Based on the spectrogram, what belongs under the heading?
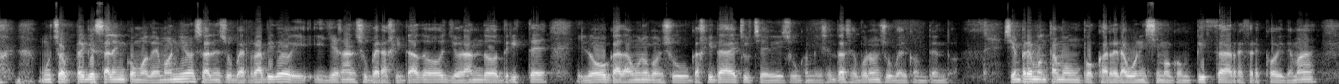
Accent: Rojales, Valencian Community, Spain; aquí en mi pueblo parece de película

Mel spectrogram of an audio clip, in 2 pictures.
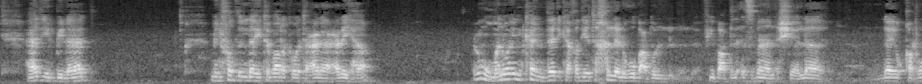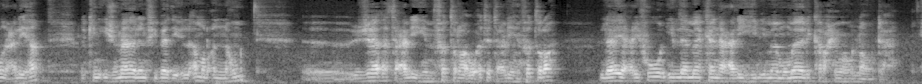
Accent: Morocco; يسهل بما يتلائم مع فهم المغاربة أو دارجتنا المغربية

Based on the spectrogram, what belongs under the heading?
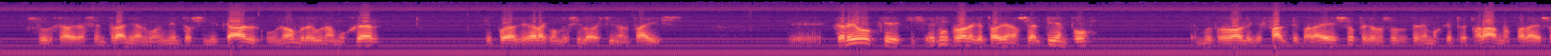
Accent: Lomas de Zamora, Buenos Aires Province, Argentina; now in La Plata, Argentina; logramos un trabajo territorial en mi ciudad natal, que es Lomas

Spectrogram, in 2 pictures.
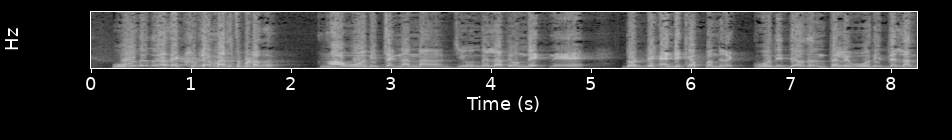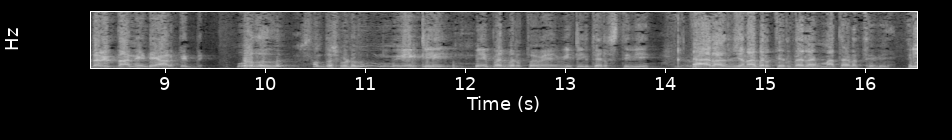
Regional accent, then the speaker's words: Hosakote, Karnataka, India; ಅಲ್ಲೇ ಹೊಸಕೋಟೆ ಅಂತ ನಮ್ಮ ಊರು. ಆ ಊರ್ ಮುಳುಗಡೆ ಆದ್ಮೇಲೆ ನಮ್ಮ ತಂದೆ 4 ಕಡೆ ಆಸ್ತಿ ಮಾಡಿದ್ರು.

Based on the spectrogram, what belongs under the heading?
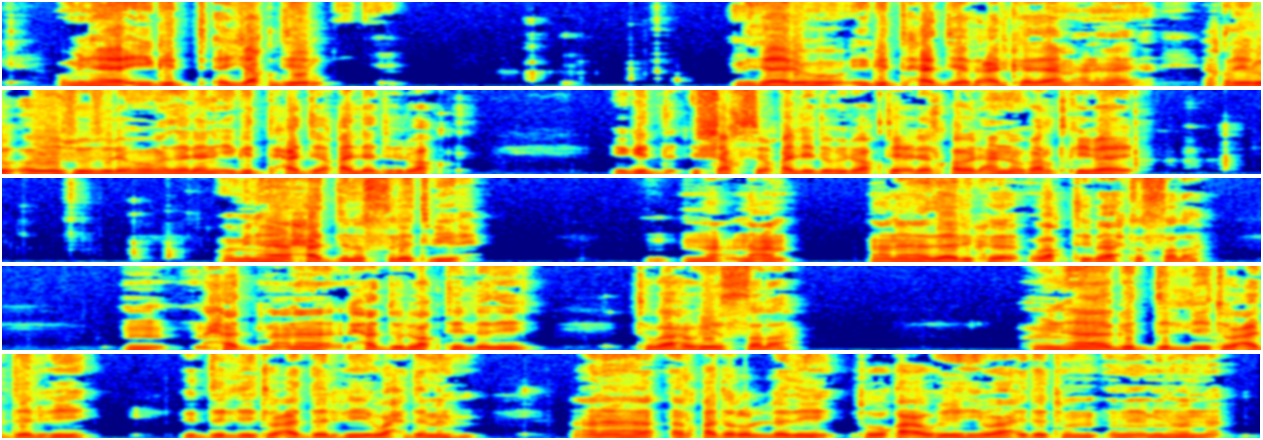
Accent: Mauritania; accent: Hassaniya

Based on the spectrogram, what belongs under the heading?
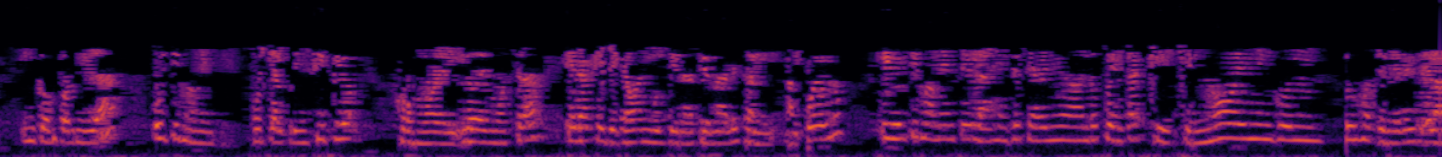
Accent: Pesca, Boyacá, Colombia; En Pesca, que es de donde yo vengo

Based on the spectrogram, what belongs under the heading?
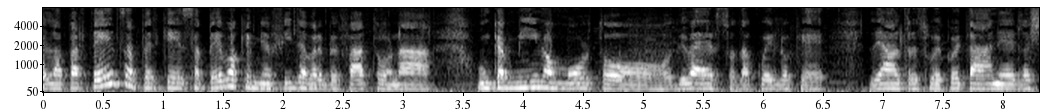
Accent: Menfi, Sicily, Italy; Anch'io da Menfi.

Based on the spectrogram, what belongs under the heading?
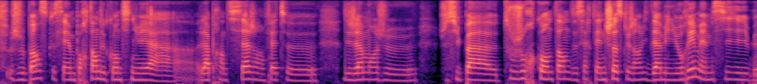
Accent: Hendaye, Nouvelle-Aquitaine, France; now in Cambo-les-Bains, France; je suis originaire d'Andaye, mais j'habite à Cambo-les-Bains depuis 4 ans bientôt.

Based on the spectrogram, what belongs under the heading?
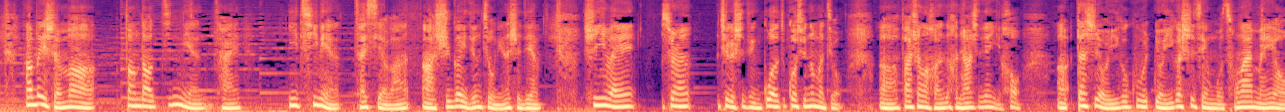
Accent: China; 我觉得 作为一个中国人还是应该出手相助的。

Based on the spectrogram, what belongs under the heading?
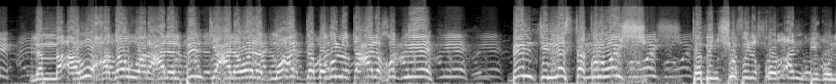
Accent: Sharqia Governorate, Egypt; في مثل عندنا في الشرقية معرفش وصل الصعيد ولا لا

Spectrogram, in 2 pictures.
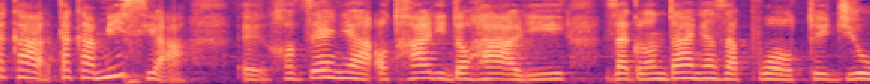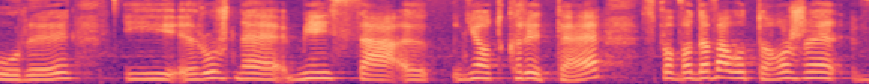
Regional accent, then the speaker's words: Tarnów, Lesser Poland, Poland; now in Legnica, Poland; My pochodzimy razem z Tarnowa. Było to miasto, czy jest to miasto, to miasto wychowało nas z miłością do siebie.

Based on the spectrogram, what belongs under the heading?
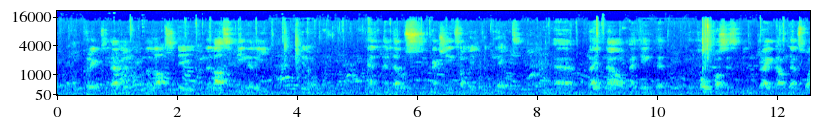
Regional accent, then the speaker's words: South Africa; if I can answer it as a South African

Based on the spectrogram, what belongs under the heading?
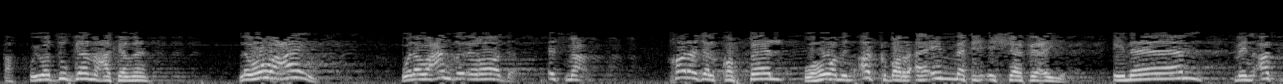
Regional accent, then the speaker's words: Egypt

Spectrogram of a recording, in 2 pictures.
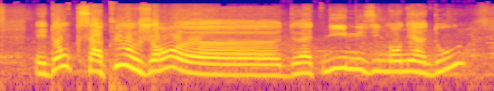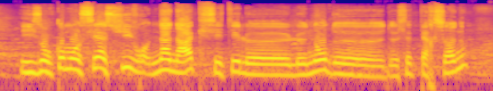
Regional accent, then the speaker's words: France; des Pyrénées, ma mère était de Grenoble, des Alpes, voilà, je suis complètement français malgré que j'ai beaucoup voyagé.

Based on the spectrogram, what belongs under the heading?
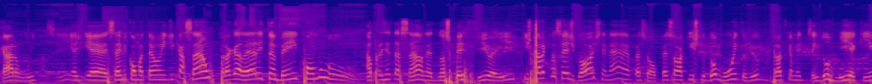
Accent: Recife, Pernambuco, Brazil; eu sou aqui de Recife.

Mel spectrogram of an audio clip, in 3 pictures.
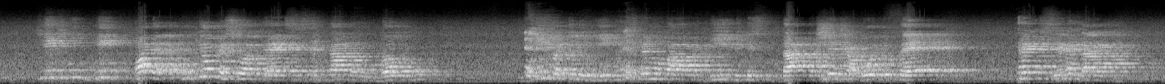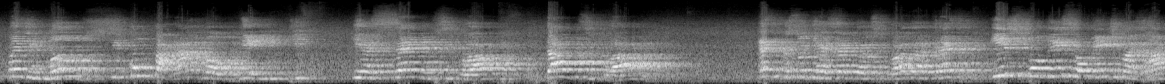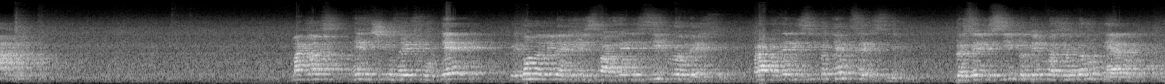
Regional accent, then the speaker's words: Salvador, Bahia, Brazil; lá nos Alagados, de onde eu vim em Salvador, sabe, Alagados, em Salvador, de lá, baixo chamado Massaranduba.

